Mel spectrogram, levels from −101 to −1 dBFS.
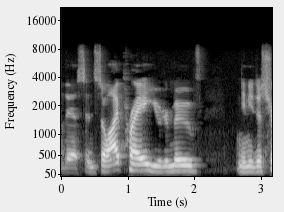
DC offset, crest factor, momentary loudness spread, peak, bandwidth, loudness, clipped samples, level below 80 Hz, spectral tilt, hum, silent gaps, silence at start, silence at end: under 0.1%; 18 dB; 13 LU; -2 dBFS; 8.8 kHz; -19 LUFS; under 0.1%; -72 dBFS; -5 dB/octave; none; none; 0 s; 0 s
